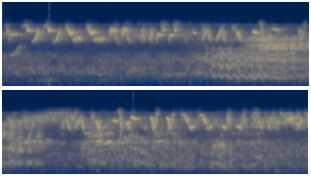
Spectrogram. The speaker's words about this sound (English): They look like old war horses. They have some scars of healing and that kind of thing. But they're still plenty healthy enough to pull the wagon.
